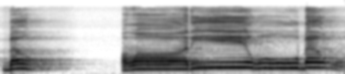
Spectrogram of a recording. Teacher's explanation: Jadi ketika dia didahului yang fathah maka dibaca tebal.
